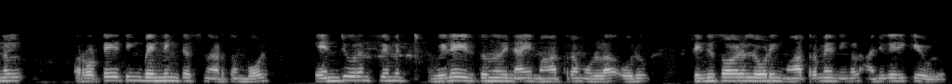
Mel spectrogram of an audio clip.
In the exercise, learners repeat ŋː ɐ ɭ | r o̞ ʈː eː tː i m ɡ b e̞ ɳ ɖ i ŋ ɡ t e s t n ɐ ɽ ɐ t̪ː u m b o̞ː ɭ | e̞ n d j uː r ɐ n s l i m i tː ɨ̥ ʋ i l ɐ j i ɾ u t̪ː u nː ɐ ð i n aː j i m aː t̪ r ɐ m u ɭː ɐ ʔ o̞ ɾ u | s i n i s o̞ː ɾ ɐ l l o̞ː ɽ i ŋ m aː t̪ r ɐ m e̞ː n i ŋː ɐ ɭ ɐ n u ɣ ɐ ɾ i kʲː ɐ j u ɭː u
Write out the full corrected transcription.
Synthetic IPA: ŋː ɐ ɭ | r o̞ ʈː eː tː i ŋ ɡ b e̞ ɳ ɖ i ŋ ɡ t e s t n ɐ ɽ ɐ t̪ː u m b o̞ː ɭ | e̞ n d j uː r ɐ n s l i m i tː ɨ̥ ʋ i l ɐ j i ɾ u t̪ː u nː ɐ ð i n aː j i m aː t̪ r ɐ m u ɭː ɐ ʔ o̞ ɾ u | s i n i s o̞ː ɾ ɐ l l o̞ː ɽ i ŋ m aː t̪ r ɐ m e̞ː n i ŋː ɐ ɭ ɐ n u ɣ ɐ ɾ i kʲː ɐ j u ɭː u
